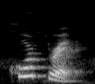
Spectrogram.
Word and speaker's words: corporate: corporate는 co하고 o 같은 소리가 나면 안 되고 corporate.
